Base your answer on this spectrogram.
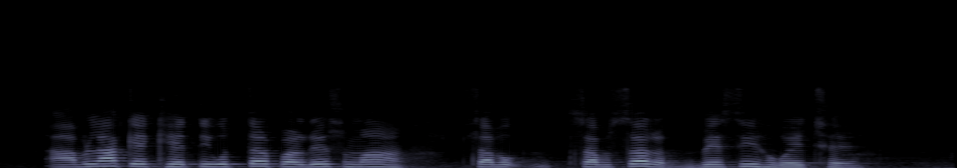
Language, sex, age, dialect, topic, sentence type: Maithili, female, 18-24, Angika, agriculture, statement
